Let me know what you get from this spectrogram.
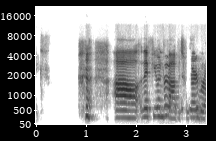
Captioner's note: laughing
